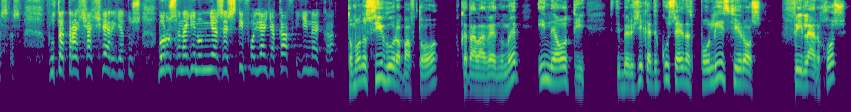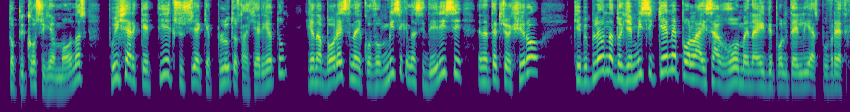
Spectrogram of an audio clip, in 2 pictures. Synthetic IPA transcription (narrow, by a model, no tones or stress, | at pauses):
sɐsput̪ɐt̪ɾɐçɐçe̞ɾʝɐt̪usbo̞ɾusɐnɐʝinunɲɐzest̪ifo̞ʎɐʝɐkɐθeʝine̞kɐt̪o̞mo̞no̞siɣuɾoɐpoɐft̪o̞ | pu̥kɐt̪ɐlɐve̞nume̞ | ine̞o̞t̪i | st̪imbe̞ɾio̞çikɐt̪ikusenɐspo̞liːsçiɾo̞s | filɐɾxo̞st̪o̞piko̞siʝe̞mo̞nɐspuiçiɐɾce̞t̪ie̞ksusiɐce̞plut̪o̞st̪ɐçe̞ɾʝɐt̪u | ʝɐnɐbo̞ɾe̞sinɐiko̞ðo̞misicenɐsind̪iɾisie̞nɐt̪e̞t̪ço̞çiɾo̞ | ce̞ːpiple̞onːɐt̪̬o̞ʝe̞misice̞me̞po̞lɐisɐɣo̞me̞nɐiðipo̞lit̪e̞liɐspuvɾeθik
